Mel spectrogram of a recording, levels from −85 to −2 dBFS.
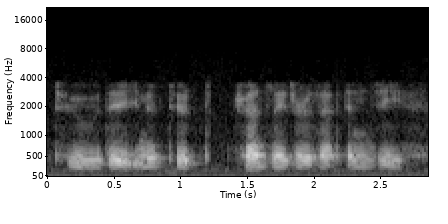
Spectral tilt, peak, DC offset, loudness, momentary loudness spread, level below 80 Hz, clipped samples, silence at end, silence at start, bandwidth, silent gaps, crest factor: -6.5 dB/octave; -8 dBFS; under 0.1%; -28 LUFS; 9 LU; -58 dBFS; under 0.1%; 0 s; 0.05 s; 6.4 kHz; none; 20 dB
